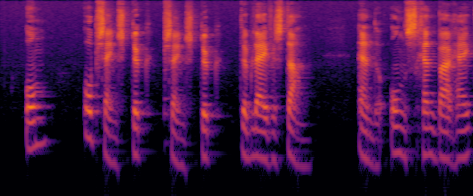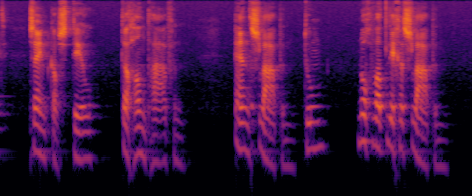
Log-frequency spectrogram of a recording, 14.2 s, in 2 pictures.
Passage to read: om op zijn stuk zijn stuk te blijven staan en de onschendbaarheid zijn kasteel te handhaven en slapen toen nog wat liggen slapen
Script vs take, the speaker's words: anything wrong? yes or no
no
